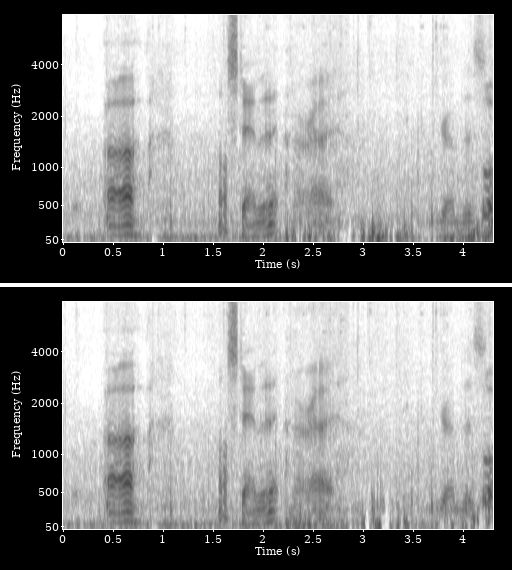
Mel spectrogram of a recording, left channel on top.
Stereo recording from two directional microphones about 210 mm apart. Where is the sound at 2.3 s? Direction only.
45° right (ahead or behind).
